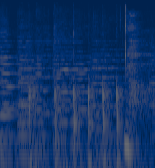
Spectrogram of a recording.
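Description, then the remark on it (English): Six sharp knocks on an office door, the first slightly apart and the rest in a quick, even run, followed by a brief rising scrape. No one speaks. “At first, she didn't hear it because she was in the zone from her meditation, and she didn't react until the second round of knocking.”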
